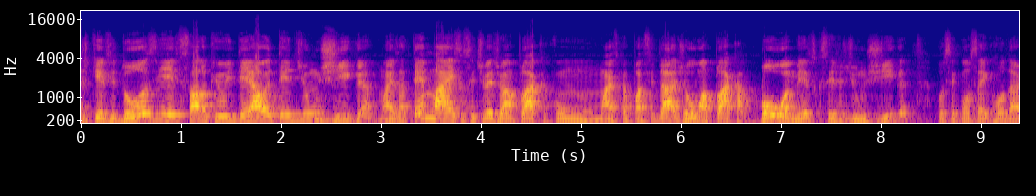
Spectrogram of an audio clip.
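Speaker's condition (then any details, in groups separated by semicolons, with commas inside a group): No condition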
